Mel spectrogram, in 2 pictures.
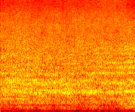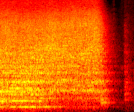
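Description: Fire extinguisher discharging: a loud, steady hiss that cuts off about four and a half seconds in.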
